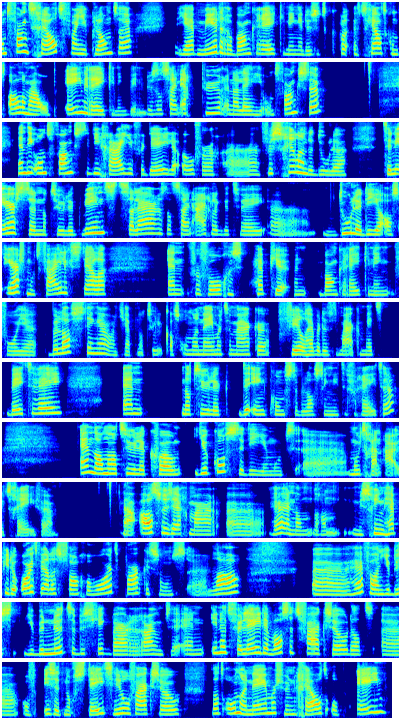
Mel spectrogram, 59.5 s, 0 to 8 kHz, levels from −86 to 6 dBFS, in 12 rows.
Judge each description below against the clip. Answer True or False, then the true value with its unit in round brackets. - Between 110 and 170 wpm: True (155 wpm)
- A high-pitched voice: True (235 Hz)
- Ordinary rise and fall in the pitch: True (4.0 semitones)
